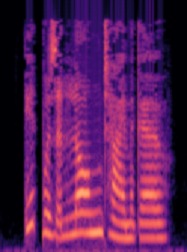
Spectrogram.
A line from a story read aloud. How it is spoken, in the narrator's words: Lady Gremlane sighed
